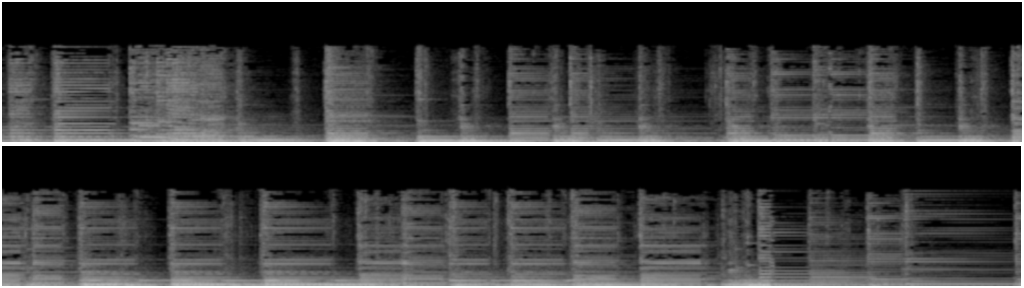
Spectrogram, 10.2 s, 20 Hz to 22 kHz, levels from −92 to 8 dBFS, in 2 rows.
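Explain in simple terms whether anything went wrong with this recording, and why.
Two short glitches, at 4.12 s and 8.92 s, each about 30 ms, likely a broken MP3 bit reservoir: after missing data, the next frame reads another frame's bytes.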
